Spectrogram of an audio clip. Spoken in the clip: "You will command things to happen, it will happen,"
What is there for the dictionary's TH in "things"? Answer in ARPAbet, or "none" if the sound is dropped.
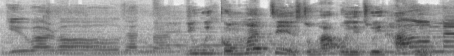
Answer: T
